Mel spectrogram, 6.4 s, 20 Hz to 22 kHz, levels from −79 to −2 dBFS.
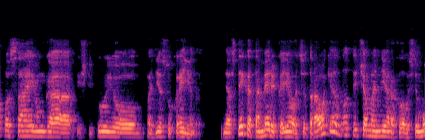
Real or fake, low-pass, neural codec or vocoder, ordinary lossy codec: real; 7.2 kHz; none; Opus, 32 kbps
